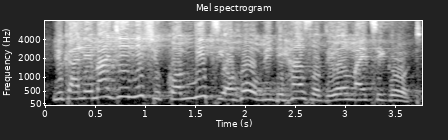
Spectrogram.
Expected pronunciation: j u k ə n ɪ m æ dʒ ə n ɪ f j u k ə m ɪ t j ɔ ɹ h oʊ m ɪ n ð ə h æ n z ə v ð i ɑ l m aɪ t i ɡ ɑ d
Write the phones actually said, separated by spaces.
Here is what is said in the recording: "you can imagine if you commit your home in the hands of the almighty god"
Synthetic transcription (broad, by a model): j u k ə n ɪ m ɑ dʒ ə n ɪ f j u k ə m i t j ɔ h oʊ m ɪ n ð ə h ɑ n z ə v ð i ɑ l m aɪ t i ɡ ɑ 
